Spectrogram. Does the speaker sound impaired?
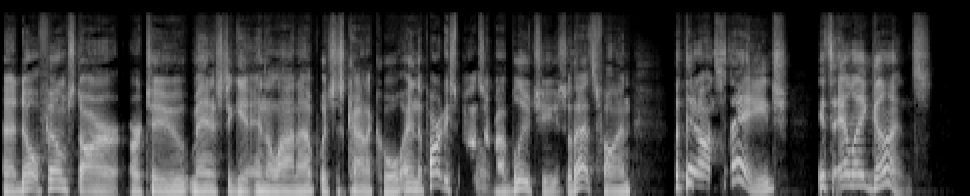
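No.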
